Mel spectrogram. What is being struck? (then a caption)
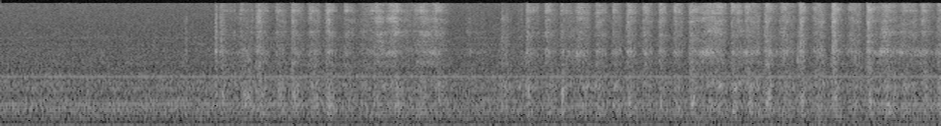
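Pencil on paper sketchbook page. A hand drags a pencil tip across a page of a spiral-bound paper sketchbook in drawing or shading strokes. After nearly two seconds of faint, steady hiss, quick, uneven scratching strokes begin and continue to the end, each a soft, bright rasp over the low background noise.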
